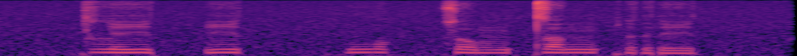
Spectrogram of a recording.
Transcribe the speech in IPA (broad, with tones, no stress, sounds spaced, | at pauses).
k l iː˦˥ t̚ ʔ i˥˩ t̚ | w o˥˩ k̚ s o˦˥ m t a˥˩ n p r i˨˩ t̚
